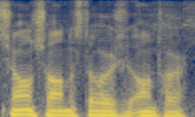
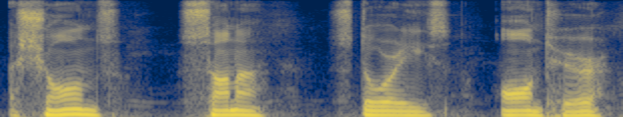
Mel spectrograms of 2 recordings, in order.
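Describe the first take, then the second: First: Segment title rattled off quickly; fast tongue twister. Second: Slow, deliberate segment title; slow announcement. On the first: Host showing the title is hard to say, rattled off fast. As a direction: run the title's words together. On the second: Host pitching a new segment before signing off, slow announcement. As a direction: space out every word of the title. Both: Shown as a demonstration. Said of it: "Say that really fast".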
